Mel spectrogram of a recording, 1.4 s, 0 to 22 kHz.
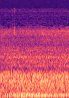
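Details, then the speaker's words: Hyundai i20 driving at speed: steady low rain-like droning rumble from the rear, carrying into the cabin ceiling; owner suspects rear wheel bearing, not confirmed; worn steering rack also suspected separately. "di kaki belakang itu ada bunyi seperti gemuruh hujan gemuruh badai itu asumsi saya adalah"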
